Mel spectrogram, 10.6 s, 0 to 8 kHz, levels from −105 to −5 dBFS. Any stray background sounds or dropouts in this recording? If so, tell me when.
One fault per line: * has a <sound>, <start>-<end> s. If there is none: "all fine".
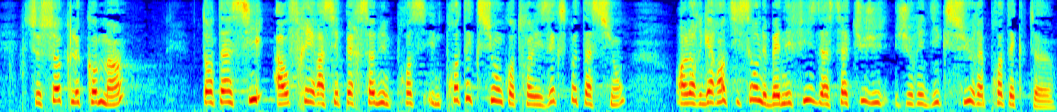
all fine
